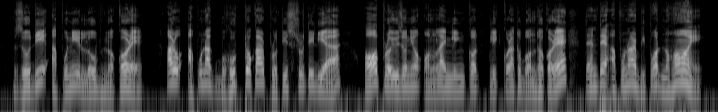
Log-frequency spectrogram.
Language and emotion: Assamese, disgusted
